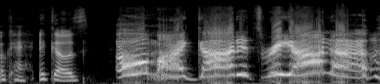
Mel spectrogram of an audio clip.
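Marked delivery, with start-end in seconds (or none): 1.2-3.8 overdone, high, slow, loud crying exclamation. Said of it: "He has to do it in this voice".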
